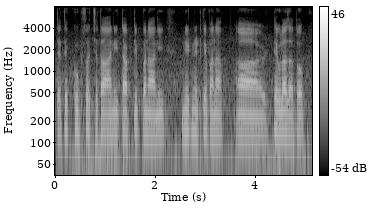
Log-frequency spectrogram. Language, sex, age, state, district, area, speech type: Marathi, male, 18-30, Maharashtra, Nanded, rural, spontaneous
